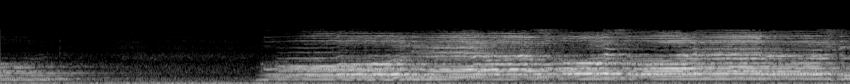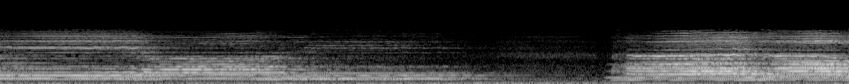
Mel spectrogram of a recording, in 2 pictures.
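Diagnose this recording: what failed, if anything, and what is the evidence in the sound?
Nothing failed here as far as I can hear, so there's no stage in the chain to point at and no evidence to chase down.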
